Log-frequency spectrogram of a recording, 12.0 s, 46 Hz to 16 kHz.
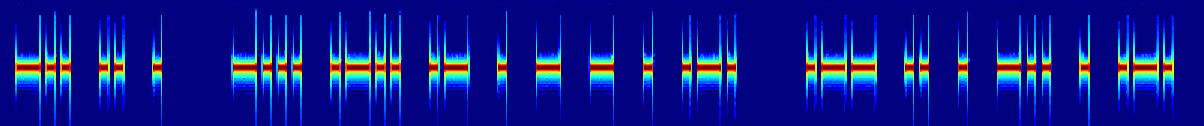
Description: Morse code, heard as a keyed tone, about 16 wpm, 700 Hz. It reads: DIE BLAETTER WIEDER
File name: Morsekurs / Witze / Witz 29. Mai 2018, 70 F80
